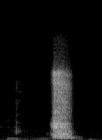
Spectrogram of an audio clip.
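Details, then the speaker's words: Huffing demonstration for effective cough training: a faint intake of breath, then one forceful open-throated breathy puff of air pushed from the abdomen through the airway, a huff, not a cough. "lalu ditekan seperti itu. Jadi bukan dibatukkan, tetapi didorong oleh perut melalui saluran nafas udaranya."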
